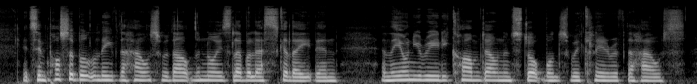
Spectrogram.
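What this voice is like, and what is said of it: Northeast English accent. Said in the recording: “from your accent, I'd say you're from the northeast”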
